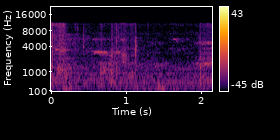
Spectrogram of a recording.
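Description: Quiet outdoor background of low hiss with a few faint, short high chirps from small creatures, and a click right at the start.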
